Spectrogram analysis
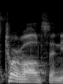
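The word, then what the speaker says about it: Thorvaldsen: I'm not going to say it right, but yeah, it's Torvaldson. Yeah.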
